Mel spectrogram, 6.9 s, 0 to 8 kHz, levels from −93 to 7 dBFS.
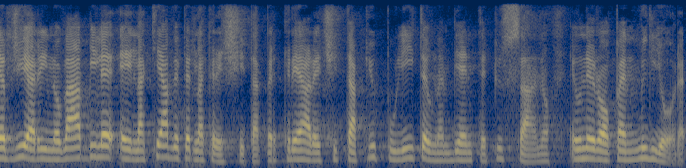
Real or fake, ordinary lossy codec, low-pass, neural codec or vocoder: fake; none; 7.2 kHz; codec, 16 kHz, 2 kbps, FunCodec, trained on Chinese and English, 25 frames a second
